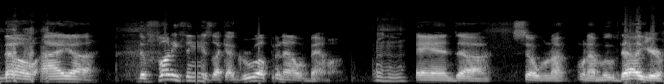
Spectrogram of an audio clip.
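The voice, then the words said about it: Southern American accent. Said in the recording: “I can take from your accent that you're not originally from sort of California areas.”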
